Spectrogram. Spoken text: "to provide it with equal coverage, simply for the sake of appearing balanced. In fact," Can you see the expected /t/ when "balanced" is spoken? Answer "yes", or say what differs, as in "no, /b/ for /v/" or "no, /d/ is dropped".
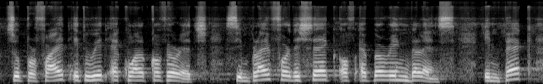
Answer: no, /t/ is dropped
